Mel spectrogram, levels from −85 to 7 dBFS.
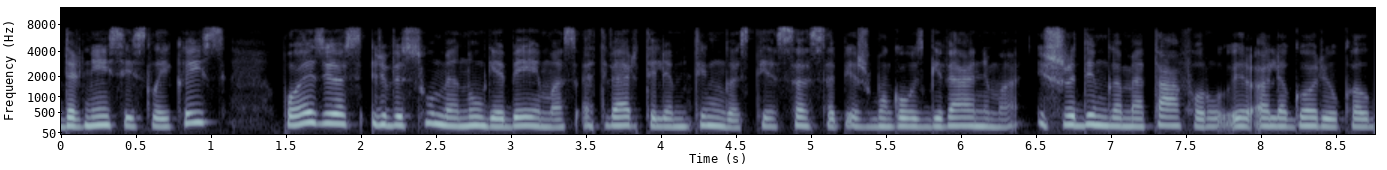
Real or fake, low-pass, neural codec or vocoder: fake; 7.2 kHz; codec, 16 kHz, 8 kbps, FunCodec, trained on LibriTTS, 25 frames a second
